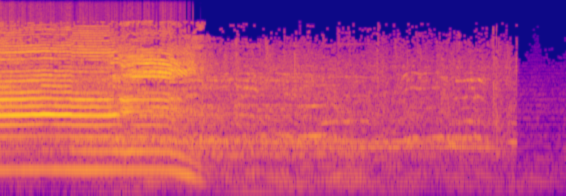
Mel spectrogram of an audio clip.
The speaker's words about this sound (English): I want you to clap and I want you to have shouts of Jesus joy.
